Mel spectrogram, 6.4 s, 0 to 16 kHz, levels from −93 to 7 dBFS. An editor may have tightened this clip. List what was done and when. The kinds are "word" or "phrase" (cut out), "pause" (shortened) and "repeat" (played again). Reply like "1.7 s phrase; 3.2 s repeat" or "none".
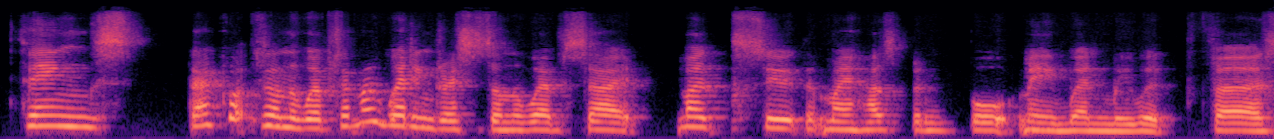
1.3 s word; 3.7 s phrase

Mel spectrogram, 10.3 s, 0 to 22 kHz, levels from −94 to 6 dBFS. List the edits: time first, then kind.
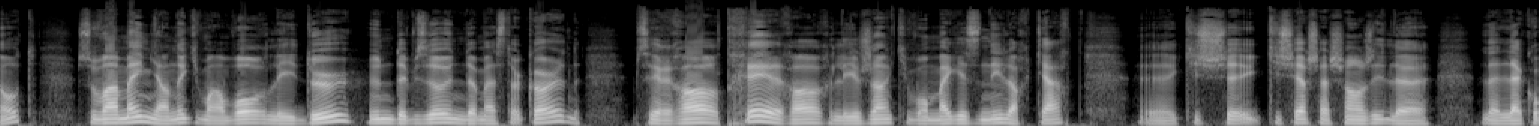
none

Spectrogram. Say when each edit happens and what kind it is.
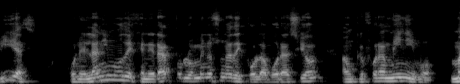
2.3 s word

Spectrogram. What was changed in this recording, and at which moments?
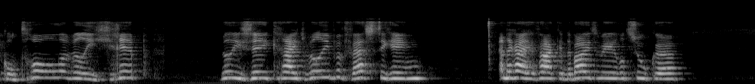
none

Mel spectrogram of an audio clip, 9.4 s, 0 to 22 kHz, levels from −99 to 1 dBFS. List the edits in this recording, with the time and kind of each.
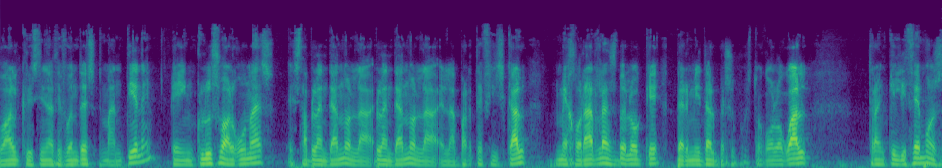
1.0 s word; 1.6 s pause; 2.9 s word; 3.7 s repeat; 6.2 s word; 6.7 s pause

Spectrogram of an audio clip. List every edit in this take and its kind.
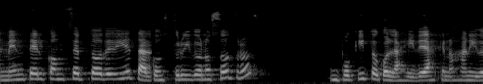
1.5 s word

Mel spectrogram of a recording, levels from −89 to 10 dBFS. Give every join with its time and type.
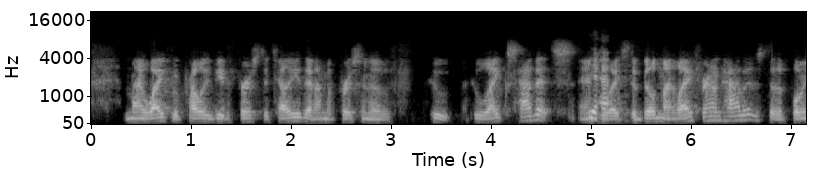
none

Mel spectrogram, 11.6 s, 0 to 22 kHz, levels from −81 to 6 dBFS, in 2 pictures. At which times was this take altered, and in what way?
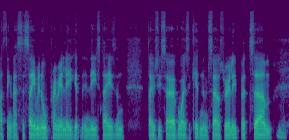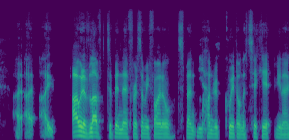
7.8 s word; 9.3 s word

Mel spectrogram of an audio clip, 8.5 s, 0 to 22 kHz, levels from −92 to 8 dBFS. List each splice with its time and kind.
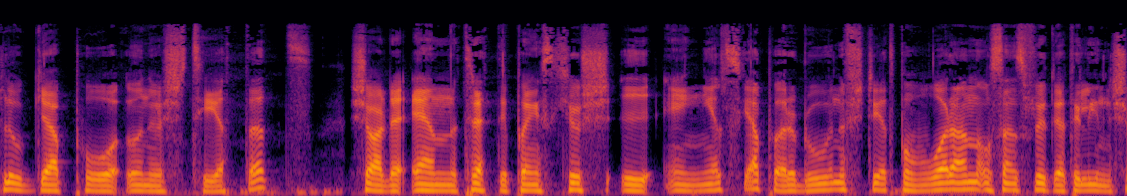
2.5 s pause

